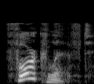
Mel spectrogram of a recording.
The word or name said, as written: forklift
